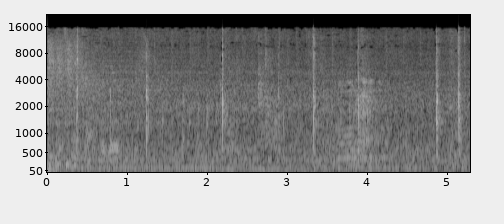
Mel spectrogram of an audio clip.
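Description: Metal tools clink and tap against engine parts.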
